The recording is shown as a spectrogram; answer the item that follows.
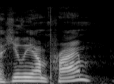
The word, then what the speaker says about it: Helion Prime: It's Helion Prime. Am I saying that right? – Yes. No, you're totally saying it right.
